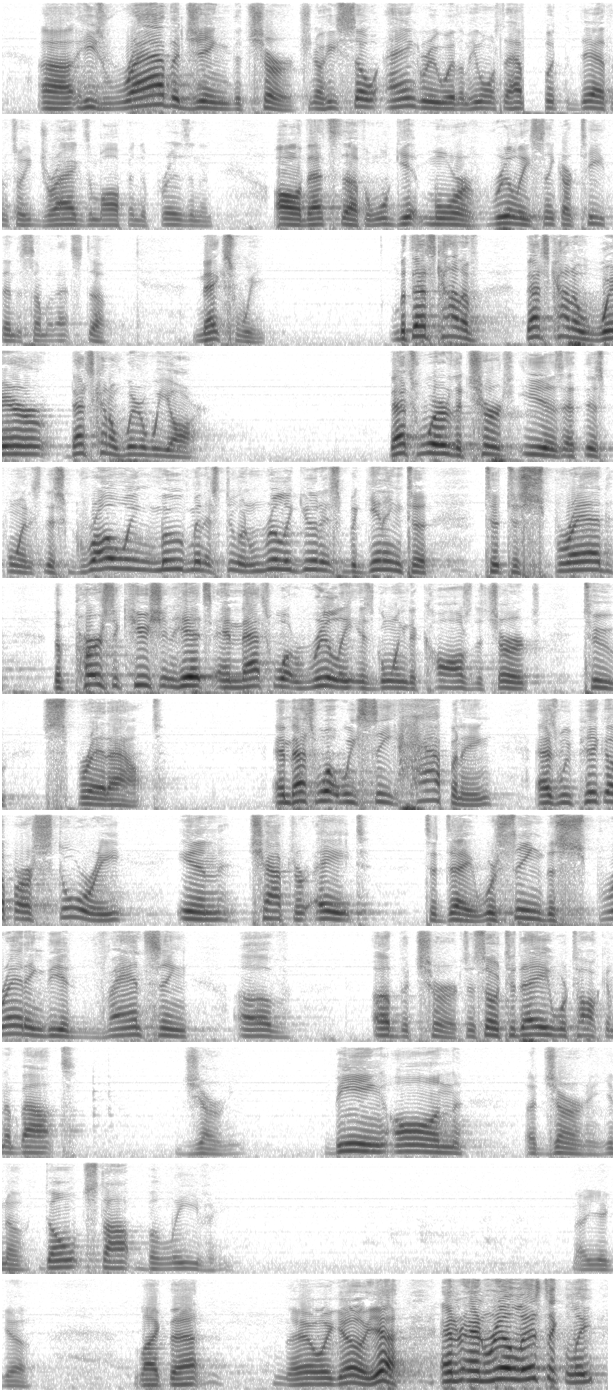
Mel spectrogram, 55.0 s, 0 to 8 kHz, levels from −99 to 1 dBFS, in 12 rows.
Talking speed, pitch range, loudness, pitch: 170 wpm, 150-205 Hz, -29 LUFS, 175 Hz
